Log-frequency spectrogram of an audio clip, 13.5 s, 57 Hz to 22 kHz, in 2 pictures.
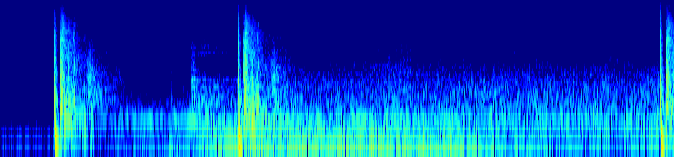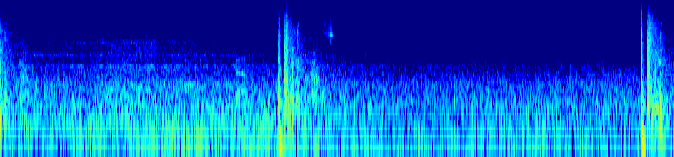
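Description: Sharp handgun shots in Resident Evil 2 Remake, five loud separate cracks spaced several seconds apart, each standing out over a steady droning game ambience.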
